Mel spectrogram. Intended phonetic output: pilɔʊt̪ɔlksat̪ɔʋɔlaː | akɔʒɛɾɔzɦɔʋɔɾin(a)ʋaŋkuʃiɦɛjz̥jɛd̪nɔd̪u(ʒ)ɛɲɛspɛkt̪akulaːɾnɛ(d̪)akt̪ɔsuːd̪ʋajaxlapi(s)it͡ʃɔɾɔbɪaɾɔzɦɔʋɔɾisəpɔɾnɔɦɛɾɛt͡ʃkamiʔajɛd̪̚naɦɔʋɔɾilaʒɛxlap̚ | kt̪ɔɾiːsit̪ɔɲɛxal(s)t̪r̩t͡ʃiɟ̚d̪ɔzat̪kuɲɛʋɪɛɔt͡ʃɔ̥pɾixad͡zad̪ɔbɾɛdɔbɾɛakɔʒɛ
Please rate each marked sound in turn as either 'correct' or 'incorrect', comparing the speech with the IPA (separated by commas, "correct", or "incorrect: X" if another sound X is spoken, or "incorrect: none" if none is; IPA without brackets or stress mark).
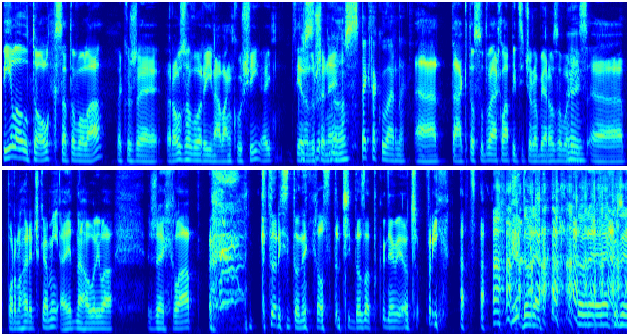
correct, incorrect: ʃ, incorrect: t̪, incorrect: t͡s, correct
